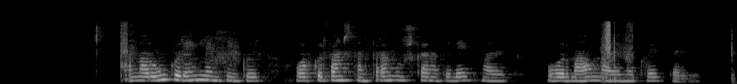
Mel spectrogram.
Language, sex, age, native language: Icelandic, female, 50-59, Icelandic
